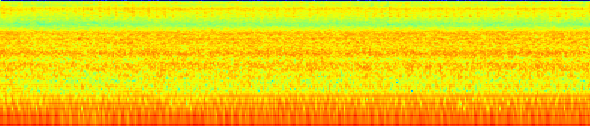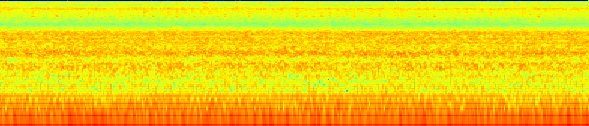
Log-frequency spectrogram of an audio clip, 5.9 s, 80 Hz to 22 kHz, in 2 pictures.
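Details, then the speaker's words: Craftsman lawn mower, about a year and a half old, that wouldn't start (very low compression, no carburetor suction, suspected stuck valve) now running after carburetor refit: steady, even single-cylinder drone, a little noisy but healthy, left to warm up for an oil change. "was a little noisy but I can't believe the stupid things are running you can still hear it out there I'm going to let it run for 10-15 minutes to make sure it keeps running"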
